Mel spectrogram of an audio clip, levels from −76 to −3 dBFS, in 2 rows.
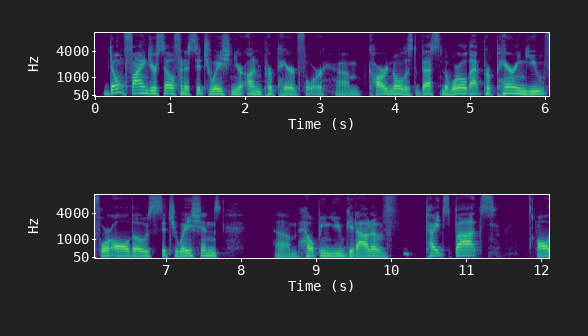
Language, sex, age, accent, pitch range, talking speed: English, male, 30-49, American, 120-145 Hz, 165 wpm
